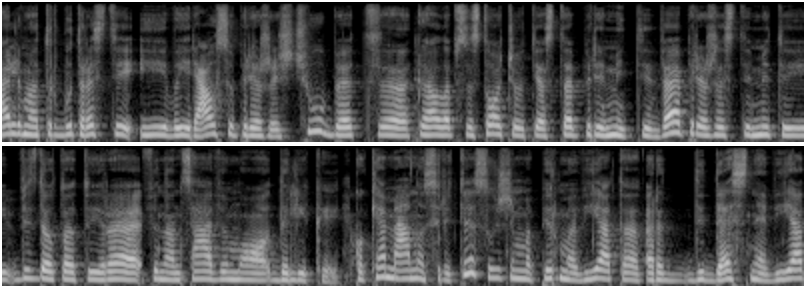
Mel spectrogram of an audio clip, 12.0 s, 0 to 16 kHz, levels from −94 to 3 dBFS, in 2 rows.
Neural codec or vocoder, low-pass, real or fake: none; 14.4 kHz; real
